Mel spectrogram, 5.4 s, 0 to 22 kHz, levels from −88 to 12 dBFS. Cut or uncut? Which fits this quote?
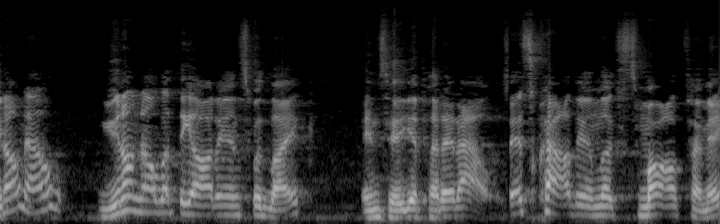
cut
